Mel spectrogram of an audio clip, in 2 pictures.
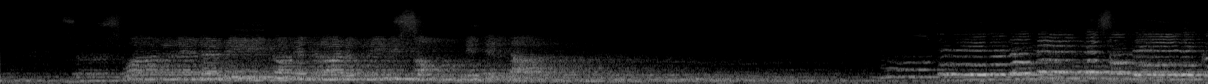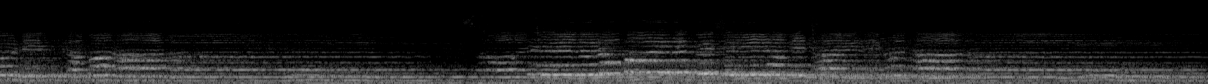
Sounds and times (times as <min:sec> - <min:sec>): Mantra: 0:00.6 - 0:07.8, 0:08.8 - 0:24.1.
